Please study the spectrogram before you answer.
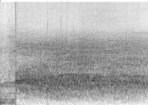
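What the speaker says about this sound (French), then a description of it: "Le temps qu'elle avance, on l'applaudit." A gathered crowd breaks into applause and noise, a loud, continuous wash of clapping and cheering that swells in after a brief pause and holds steady.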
